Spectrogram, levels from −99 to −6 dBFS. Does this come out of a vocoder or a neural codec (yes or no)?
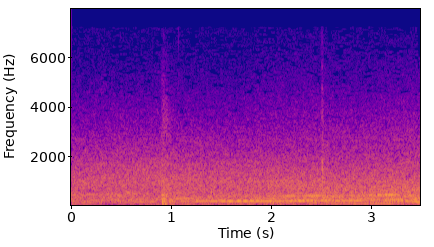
no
